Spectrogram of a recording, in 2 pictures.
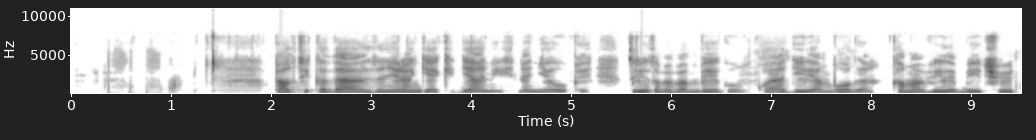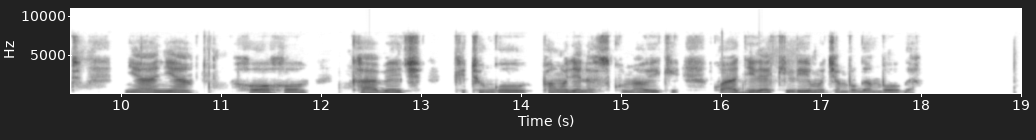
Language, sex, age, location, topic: Swahili, female, 18-24, Dar es Salaam, agriculture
